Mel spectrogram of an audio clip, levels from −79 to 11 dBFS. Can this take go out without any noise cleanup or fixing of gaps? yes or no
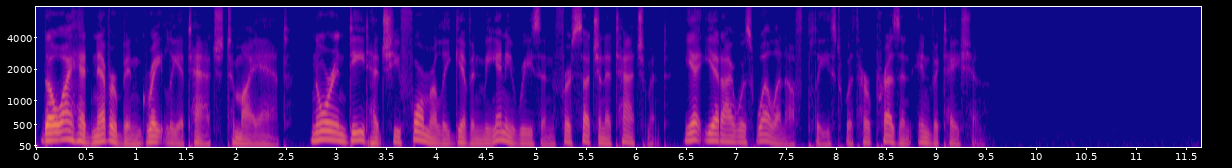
yes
